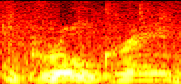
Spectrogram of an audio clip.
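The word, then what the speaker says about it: grosgrain: You say it's pronounced grow grain. Grow grain. Oh, I'll forget that. Um, grow grain. What about the s's? There's s's in there and they're silent apparently. Grow grain.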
